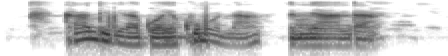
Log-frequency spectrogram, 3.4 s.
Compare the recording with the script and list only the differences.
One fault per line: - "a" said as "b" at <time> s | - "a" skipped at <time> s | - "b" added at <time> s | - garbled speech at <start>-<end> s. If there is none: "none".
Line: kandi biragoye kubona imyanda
none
